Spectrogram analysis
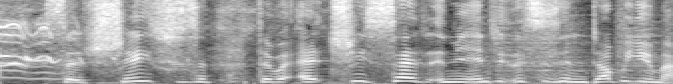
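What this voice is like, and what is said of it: Usual voice. Nothing is said of it.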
